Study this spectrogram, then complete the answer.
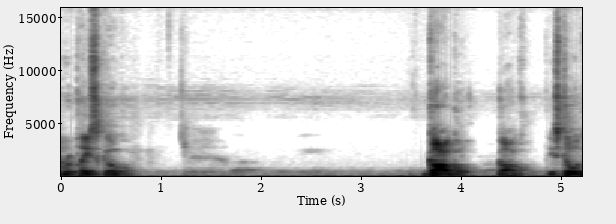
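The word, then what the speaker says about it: Gogol: Goggle, not goal. The final L is a soft dissolving L, which does not exist in English.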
